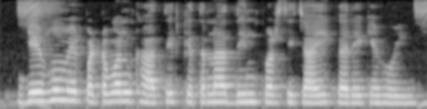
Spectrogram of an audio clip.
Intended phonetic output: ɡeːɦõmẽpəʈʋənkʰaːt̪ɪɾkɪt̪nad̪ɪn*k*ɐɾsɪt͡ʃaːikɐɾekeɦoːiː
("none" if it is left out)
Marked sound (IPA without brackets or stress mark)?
p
